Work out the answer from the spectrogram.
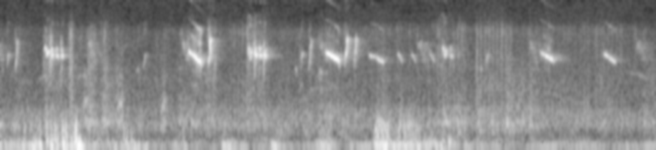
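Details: Bathing canary in a birdbath gives a loose series of short, high, slurred chirps, some quickly doubled, scattered over several seconds amid bursts of splashing water.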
